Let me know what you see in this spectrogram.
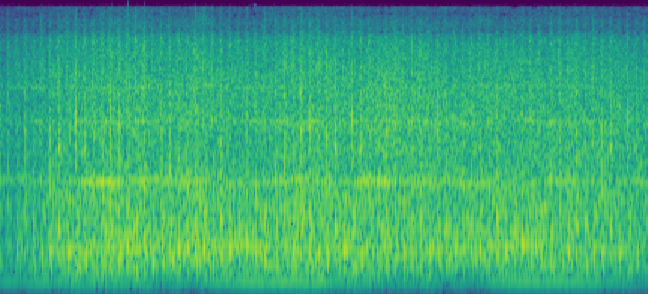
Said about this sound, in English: You bring that chopper back down here. Too late, General.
